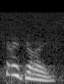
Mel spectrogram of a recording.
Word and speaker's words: DiGize: It is digize. Somebody corrected me and I thought, my gosh, I think for 7 years I've been saying it wrong.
